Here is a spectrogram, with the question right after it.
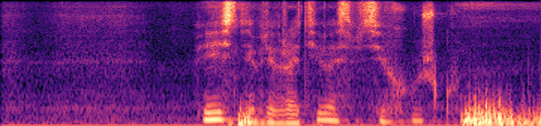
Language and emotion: Russian, sad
